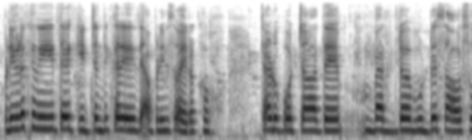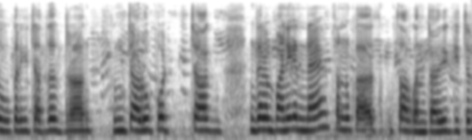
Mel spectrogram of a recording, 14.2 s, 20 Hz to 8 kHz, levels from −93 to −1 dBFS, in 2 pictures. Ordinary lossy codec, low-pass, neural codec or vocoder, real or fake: none; 7.2 kHz; none; real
